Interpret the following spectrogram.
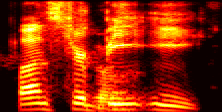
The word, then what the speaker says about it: Funster BE: So am I pronouncing the yeah, it's actually Funster and then BE from it's my land code. Okay. All right. Oh, okay. Funster BE.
